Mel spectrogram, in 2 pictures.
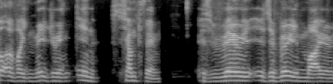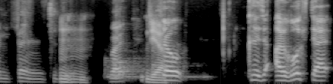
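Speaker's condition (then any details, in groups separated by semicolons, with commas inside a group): Cerebral palsy; mild speech impediment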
